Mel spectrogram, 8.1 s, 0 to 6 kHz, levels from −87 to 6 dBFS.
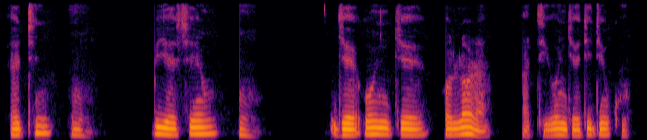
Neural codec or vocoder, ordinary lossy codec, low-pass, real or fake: none; none; 5.4 kHz; real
